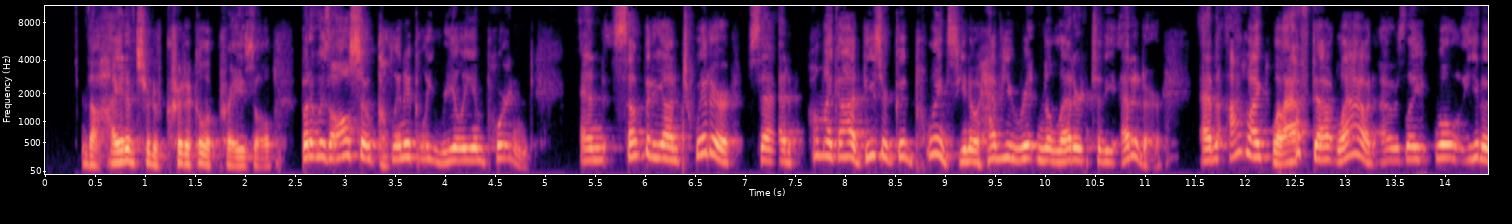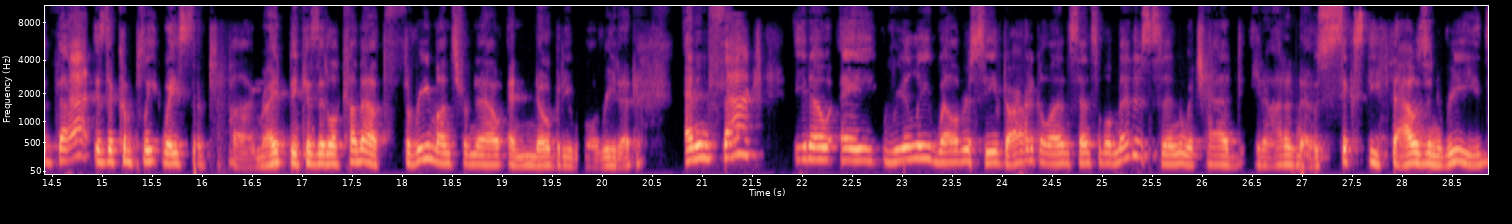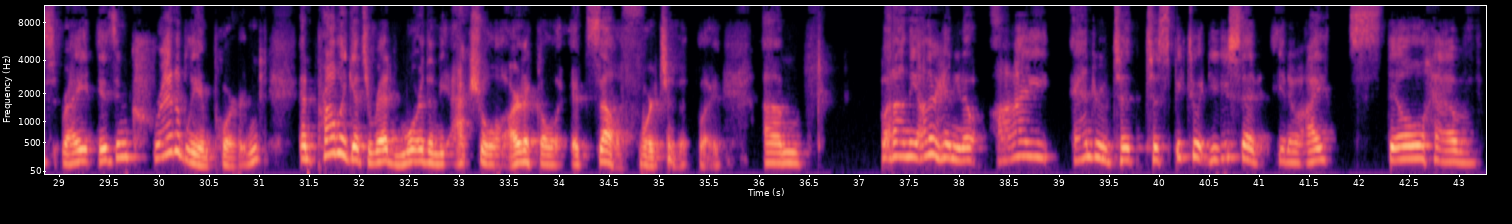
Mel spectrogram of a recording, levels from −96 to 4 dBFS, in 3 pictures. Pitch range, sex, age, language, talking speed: 150-220 Hz, male, 40-59, English, 180 wpm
